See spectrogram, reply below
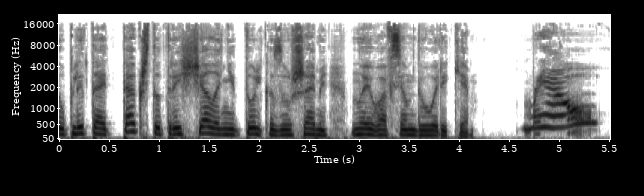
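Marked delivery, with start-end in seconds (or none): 4.6-5.4 high, stretched meow; cat's meow. A narrator's reading. Vaska meows after licking the bowl clean, cat's meow. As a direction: meow like a contented cat. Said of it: "сказал Васька".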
